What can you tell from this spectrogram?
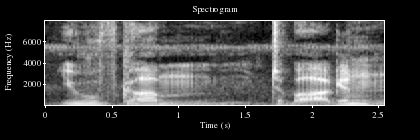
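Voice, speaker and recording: A man booms in a put-on character voice. His voice is raspy and fairly low-pitched. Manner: loud, booming.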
